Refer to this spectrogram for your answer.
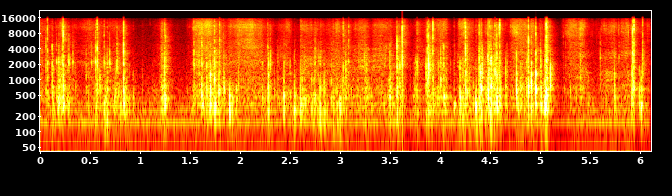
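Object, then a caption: Paper pet food bag. An empty paper guinea pig food bag is held up and crinkled and rubbed with the fingers. Dense, bright crinkling and crackling comes in irregular bursts, with short dry snaps and almost no low end.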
